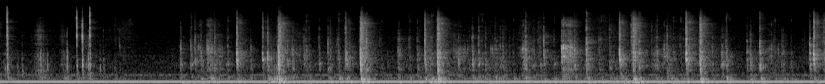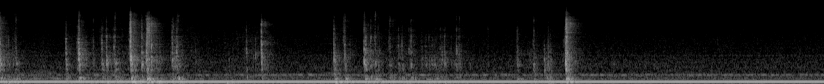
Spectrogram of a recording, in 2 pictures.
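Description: Irregular key clicks of someone typing, in quick runs for the first several seconds and then only a few scattered taps, over a steady low hum.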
